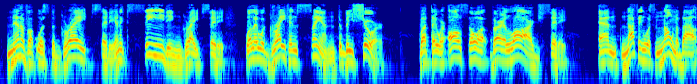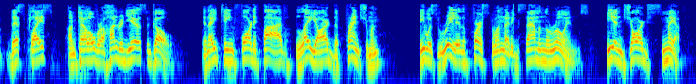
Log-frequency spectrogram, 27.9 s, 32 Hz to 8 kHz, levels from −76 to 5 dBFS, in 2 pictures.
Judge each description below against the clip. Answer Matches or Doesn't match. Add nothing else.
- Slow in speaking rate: Matches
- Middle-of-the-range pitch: Matches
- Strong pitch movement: Doesn't match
